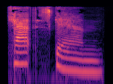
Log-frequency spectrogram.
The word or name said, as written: CAT scan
